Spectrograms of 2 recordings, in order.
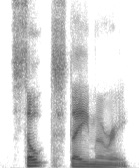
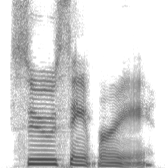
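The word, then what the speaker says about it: Sault Ste. Marie: this one don't stay Larry one more time salt stay Marie oh very close very close obviously the Marie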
